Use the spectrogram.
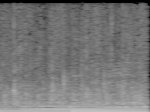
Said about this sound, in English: If you believe God's going to do it, why don't you clap your hands and shout?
